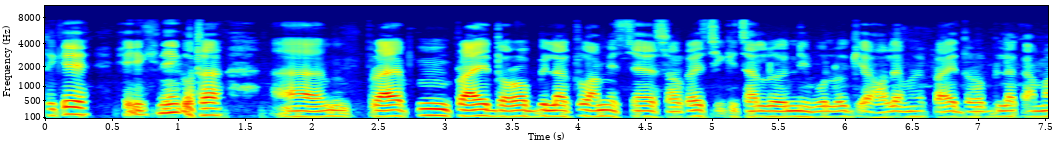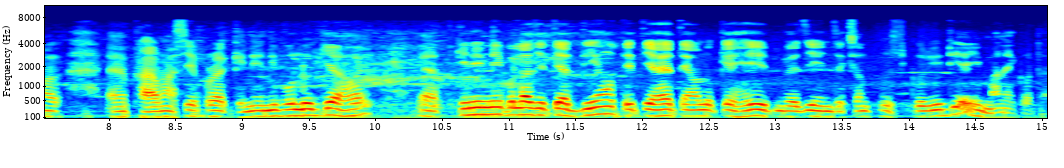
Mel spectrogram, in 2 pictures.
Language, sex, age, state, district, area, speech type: Assamese, male, 60+, Assam, Golaghat, urban, spontaneous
